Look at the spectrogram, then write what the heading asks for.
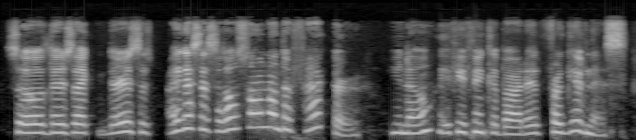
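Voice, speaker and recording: A young Filipino woman co-hosting a podcast, her voice a touch high and recorded dry and close. She is playful, searches for her words, and slows down to weigh a point. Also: lively intonation, darkish tone, no echo. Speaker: podcast co-host. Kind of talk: casual chat.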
